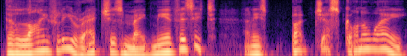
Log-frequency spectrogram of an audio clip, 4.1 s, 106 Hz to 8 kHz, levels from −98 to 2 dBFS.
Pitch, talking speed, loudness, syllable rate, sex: 145 Hz, 205 wpm, -17 LUFS, 4.8 syllables/s, male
